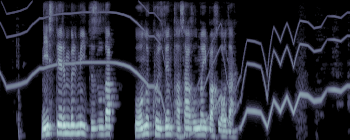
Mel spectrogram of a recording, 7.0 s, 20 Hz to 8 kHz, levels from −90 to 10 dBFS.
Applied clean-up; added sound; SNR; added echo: classical method Wiener filter.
